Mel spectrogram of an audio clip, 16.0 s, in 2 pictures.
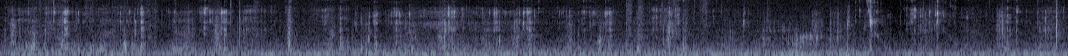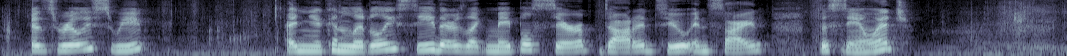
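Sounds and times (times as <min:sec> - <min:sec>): person chewing crunchy food: 0:00.0 - 0:10.2, 0:15.0 - 0:16.0.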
